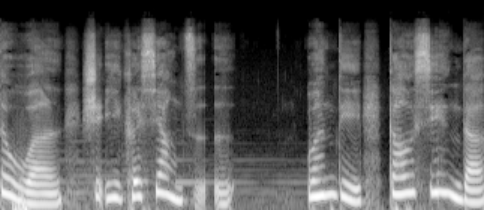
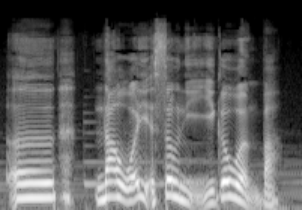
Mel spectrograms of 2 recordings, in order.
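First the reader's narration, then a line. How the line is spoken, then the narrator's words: Smiling. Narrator (Chinese): 彼得潘笑笑说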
